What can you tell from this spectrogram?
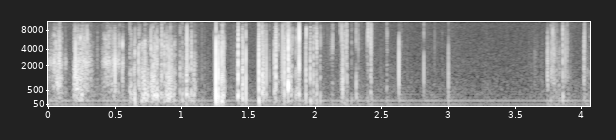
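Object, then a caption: Metal mesh grille of a small clip-on microphone. The tip of a metal nail art tool taps and scratches the metal grille top of a small black plastic clip-on mini lavalier microphone held in fingers with long nails. Dense, bright, crackly scratching fills the first two seconds, then thins into sparse, sharp ticks. After a short quiet pause, a few more quick taps close the clip.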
